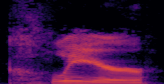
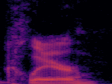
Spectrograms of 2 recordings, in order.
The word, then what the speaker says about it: Xlear: He is the CEO and founder of Xlear Inc., and Xlear is spelled with an X, X-L-E-A-R.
